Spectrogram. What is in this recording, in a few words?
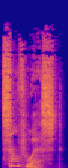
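"southwest", English, British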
